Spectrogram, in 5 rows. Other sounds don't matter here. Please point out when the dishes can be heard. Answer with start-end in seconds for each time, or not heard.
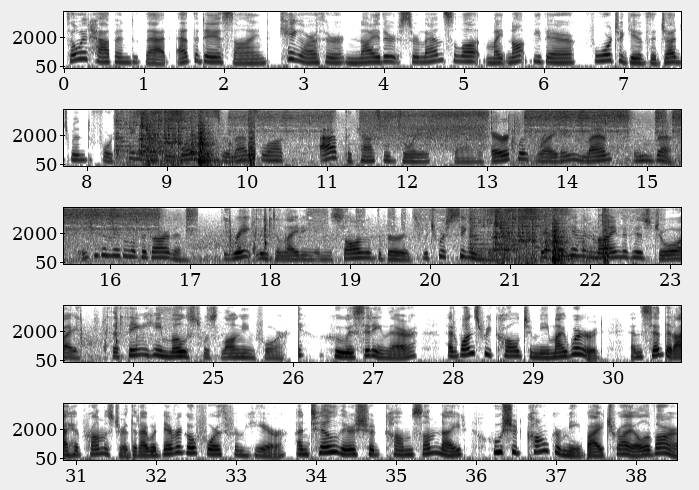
8.3-10.1, 20.4-22.2.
